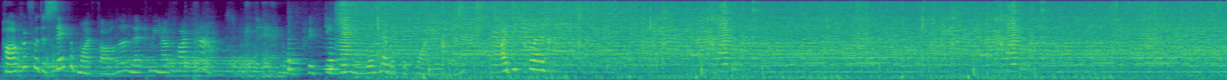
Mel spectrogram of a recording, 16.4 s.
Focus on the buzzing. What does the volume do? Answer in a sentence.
The volume of the buzzing goes up.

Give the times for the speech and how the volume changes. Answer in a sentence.
You can hear the speech from 0.0 to 7.3 s, getting quieter then louder.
